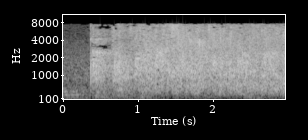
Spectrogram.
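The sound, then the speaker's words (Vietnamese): Loud hand clapping at a prayer gathering bursts in after a brief quiet moment and continues as a dense, steady wash of many claps, with no pause until the end. “Rồi ông vừa vỗ tay to đó, ông lên đấy, lên đấy.”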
